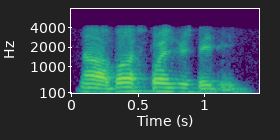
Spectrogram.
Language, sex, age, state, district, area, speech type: Kashmiri, male, 18-30, Jammu and Kashmir, Ganderbal, rural, conversation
